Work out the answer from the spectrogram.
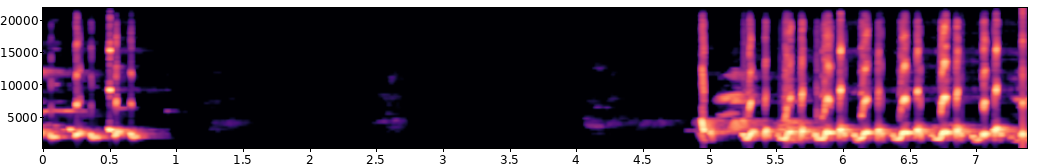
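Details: Yellow-vented bulbul in loud, prolific song, used as a lure to get untamed or silent bulbuls to respond: a bright chattering phrase, a four-second pause, then rapid bubbling notes repeated about three per second.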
